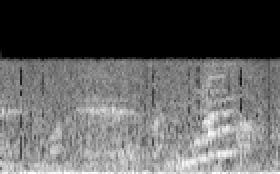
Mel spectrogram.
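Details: A talkative female Maine Coon cat, just come into season and having her back scratched, gives drawn-out, wavering meows that rise and fall in pitch like chattering speech.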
